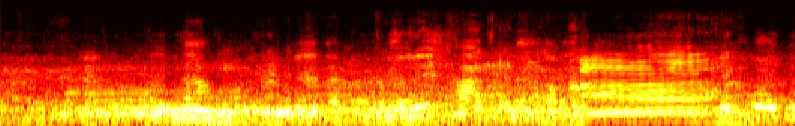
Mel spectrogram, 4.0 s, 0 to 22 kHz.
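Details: Sahiwal bull calves at a busy cattle market, 6 July 2025: a low moo swells and fades early on, then a louder, richly harmonic moo comes near the end, over steady crowd talk and bargaining.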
